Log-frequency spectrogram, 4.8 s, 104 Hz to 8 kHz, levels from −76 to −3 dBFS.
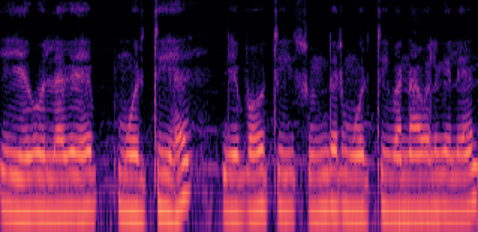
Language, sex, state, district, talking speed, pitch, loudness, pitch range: Maithili, male, Bihar, Begusarai, 190 wpm, 150 Hz, -28 LUFS, 150-155 Hz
